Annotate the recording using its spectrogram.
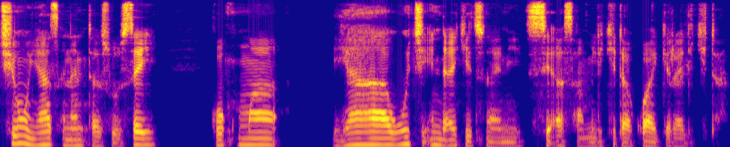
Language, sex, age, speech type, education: Hausa, male, 15-29, spontaneous, secondary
